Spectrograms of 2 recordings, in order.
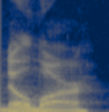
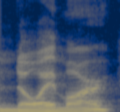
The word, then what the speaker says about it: Noemar: And that one, his dad actually reached out because I had a pronunciation wrong where I was saying Nomar and instead of Noemar. And so in Spanish, it's the difference of saying Nomar's no ocean, you know, and that's not his name.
